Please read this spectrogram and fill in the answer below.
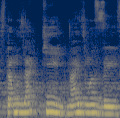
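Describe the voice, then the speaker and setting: A soft-spoken woman at a medium pitch, with audible room echo and music in the background. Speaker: pastor. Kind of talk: devotional sermon.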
